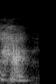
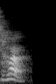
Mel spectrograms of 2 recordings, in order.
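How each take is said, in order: First: "her" said as an open "ha"; mimicked mispronunciation. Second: "her" with a central er vowel; corrected pronunciation. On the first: Children quoting mother's wrong word back, "her" said as "ha". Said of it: "My children will be". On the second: Retold or imitated. Children correcting their mother, "her" said with an er vowel. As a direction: round "her" to "hur", not "ha". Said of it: "that's not how to say it".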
